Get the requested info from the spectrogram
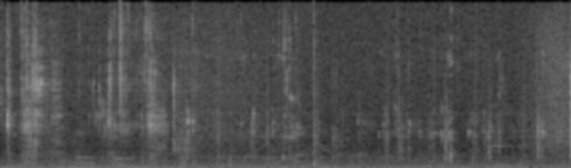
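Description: Close-miked chewing of a soft chive-and-tofu dumpling: a bite just at the start, then small wet mouth clicks and smacks as it is chewed.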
